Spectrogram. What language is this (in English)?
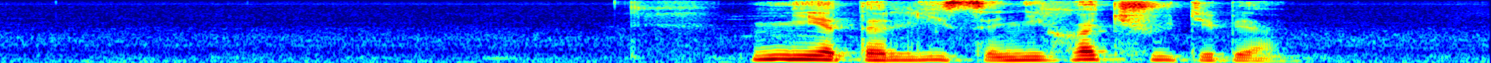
Russian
